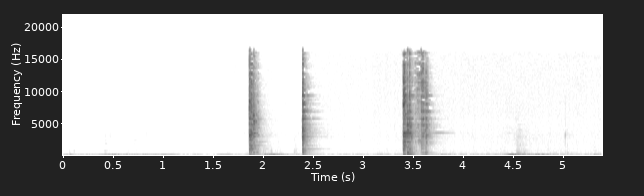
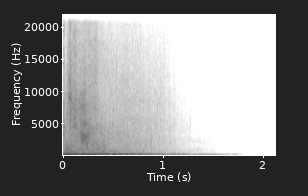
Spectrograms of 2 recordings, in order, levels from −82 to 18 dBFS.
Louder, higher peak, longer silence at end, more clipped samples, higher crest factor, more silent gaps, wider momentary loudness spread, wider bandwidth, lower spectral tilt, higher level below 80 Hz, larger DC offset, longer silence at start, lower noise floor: second, -25 LUFS vs -22 LUFS; first, 0 dBFS vs -6 dBFS; about the same, 0.85 s vs 0.9 s; neither; first, 34 dB vs 16 dB; neither; second, 10 LU vs 22 LU; second, 16.5 kHz vs over 20 kHz; second, 1 dB/octave vs -4.5 dB/octave; second, -60 dBFS vs -22 dBFS; neither; first, 1.85 s vs 0 s; first, -72 dBFS vs -53 dBFS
